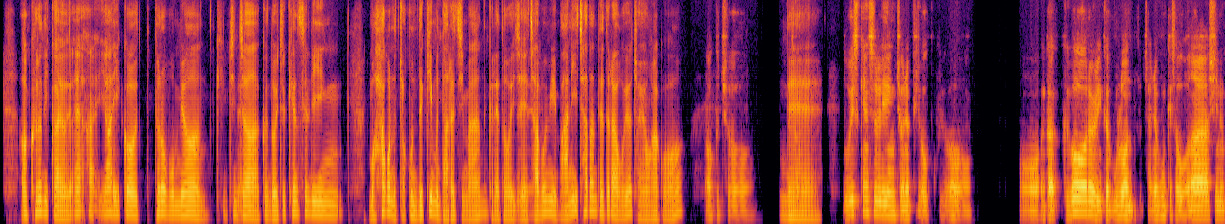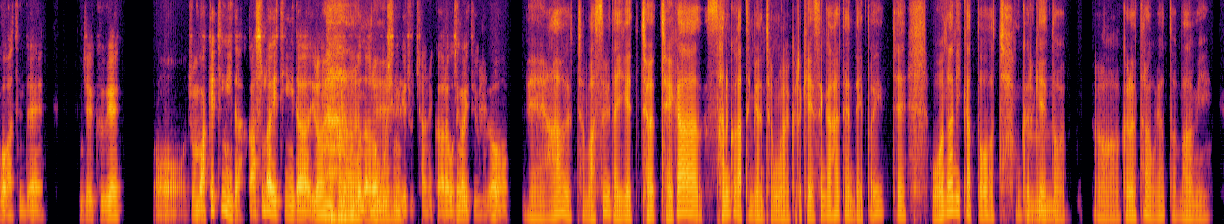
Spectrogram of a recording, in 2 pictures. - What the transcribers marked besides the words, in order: laughing while speaking: "얘기를"; laughing while speaking: "아"; other background noise
- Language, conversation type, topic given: Korean, advice, 예산이 제한된 상황에서 어떻게 하면 가장 좋은 선택을 할 수 있나요?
